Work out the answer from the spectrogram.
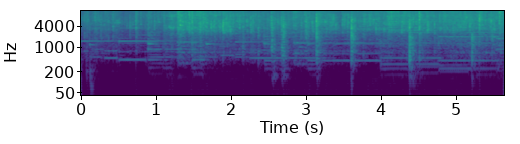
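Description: Salmon fillets and spring onion greens sizzling in hot oil in a frying pan, the sizzle growing louder about a second in as the greens go in. Metal tongs click against the pan a few times.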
